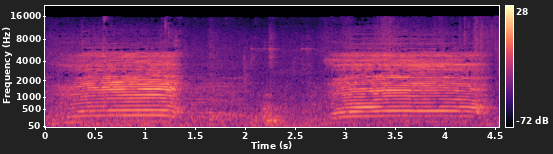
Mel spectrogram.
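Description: dairy cow mooing

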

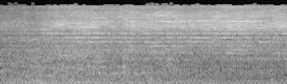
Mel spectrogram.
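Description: construction site noise

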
